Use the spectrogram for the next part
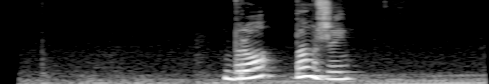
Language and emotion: Russian, neutral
